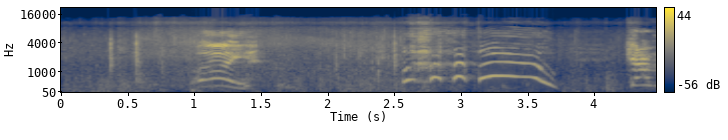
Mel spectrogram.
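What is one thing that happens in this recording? A man whoops and shouts excitedly close by.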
